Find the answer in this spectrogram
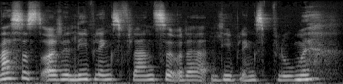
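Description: The speech comes at a fairly slow pace in a monotone, flat intonation, with noticeable background noise. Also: woman. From Germany. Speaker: intern. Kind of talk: casual interview.

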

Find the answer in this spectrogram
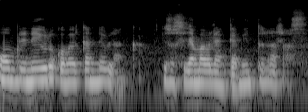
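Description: A woman speaks at a fairly quick pace. Her tone is dark and mellow, somewhat breathy. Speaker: Afro-Chilean community member. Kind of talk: testimony.

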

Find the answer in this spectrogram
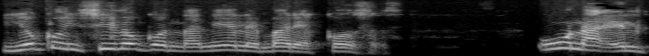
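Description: This man speaks at a high pitch with lively intonation. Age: 60s. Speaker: football pundit. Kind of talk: radio football talk show.

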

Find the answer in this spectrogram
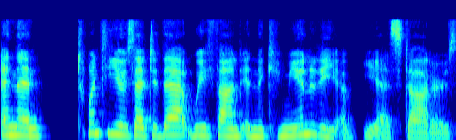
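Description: In a plain, everyday voice with an American accent, a woman speaks at a moderate pace and fairly high pitch over a quiet background. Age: 60s. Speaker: drug safety advocate. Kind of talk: casual interview.

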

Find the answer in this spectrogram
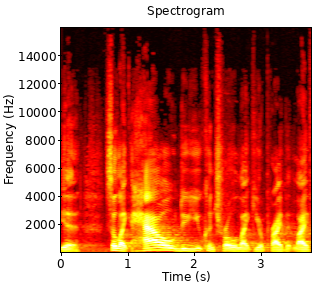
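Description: In an American accent, a man talks fairly slowly in a plain, everyday voice at a medium pitch with lively intonation. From North Carolina. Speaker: podcast host. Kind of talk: casual chat. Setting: studio.

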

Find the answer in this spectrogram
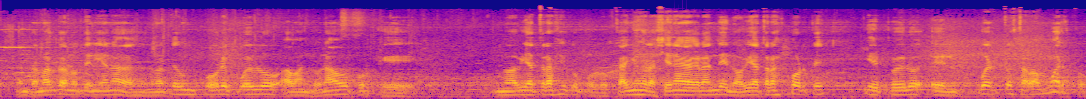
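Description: A man's medium-pitched voice amid noticeable background noise. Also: ordinary pitch variation, moderate pace. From Colombian Caribbean, Fundación (Magdalena). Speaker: teacher and local historian. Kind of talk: interview, historical storytelling.

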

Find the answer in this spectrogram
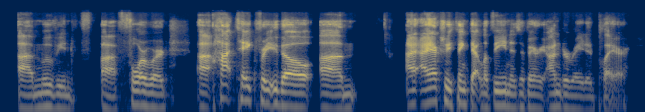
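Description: A man with an ordinary speaking voice, medium pitch and ordinary pitch variation, at a moderate pace over a quiet background. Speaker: sports podcast host. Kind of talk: casual sports chat interview. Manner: casual, conversational.

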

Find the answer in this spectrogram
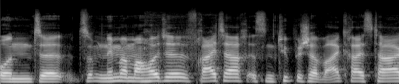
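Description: Speaking in a monotone, flat intonation, a man holds a fairly high pitch. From northern Germany (Lower Saxony, Buxtehude). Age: 30s. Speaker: politician (member of European Parliament). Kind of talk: casual interview. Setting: home kitchen studio.

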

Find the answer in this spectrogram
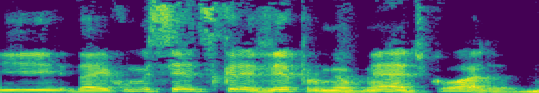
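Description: The voice is somewhat breathy, with very wide pitch swings. It moves at a fairly quick pace. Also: man. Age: 60s. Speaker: labour court judge. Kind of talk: interview.

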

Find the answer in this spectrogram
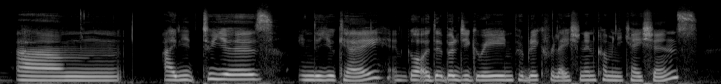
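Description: Over a silent background on a very clean recording, a woman speaks at a medium pitch with a French accent. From France, Nice (south of France). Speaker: startup founder and CEO. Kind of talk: podcast interview.

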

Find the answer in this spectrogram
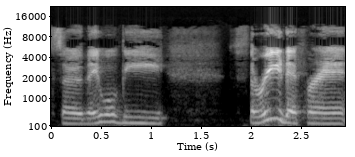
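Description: With an American accent, a woman speaks at medium pitch in a somewhat breathy voice against a quiet background. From US Appalachia (West Virginia). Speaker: podcast co-host. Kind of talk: casual chat.

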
